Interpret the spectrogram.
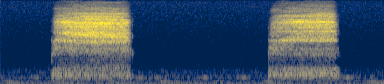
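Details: Barn owl nestling consuming a rodent gives two loud, breathy hissing screeches, each near a second, separated by a quiet pause.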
